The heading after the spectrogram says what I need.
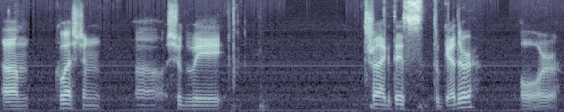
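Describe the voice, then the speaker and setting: A man with a low, creaky voice speaks very slowly. He talks informally as a player in a tabletop game. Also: fairly even intonation, sharp tone. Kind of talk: casual game chat.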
